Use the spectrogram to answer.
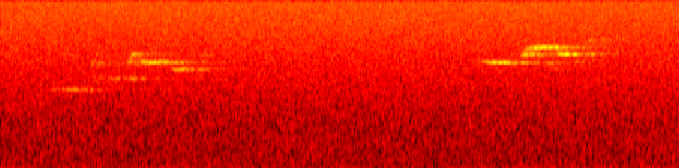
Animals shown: Hermit Thrush (Catharus guttatus)

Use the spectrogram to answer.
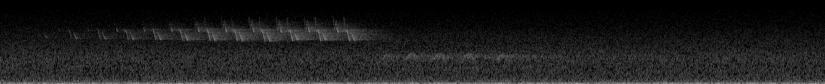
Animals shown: American Crow (Corvus brachyrhynchos)
Ovenbird (Seiurus aurocapilla)

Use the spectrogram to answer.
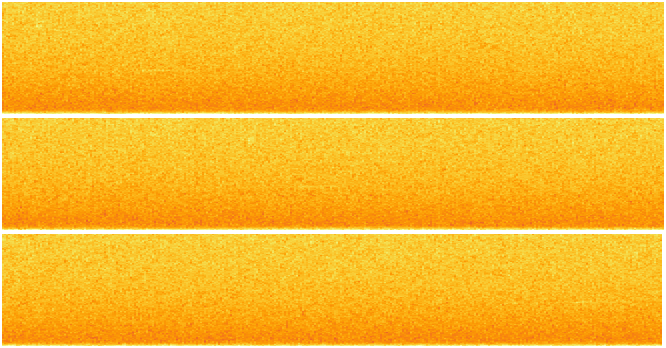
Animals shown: Black-throated Green Warbler (Setophaga virens)

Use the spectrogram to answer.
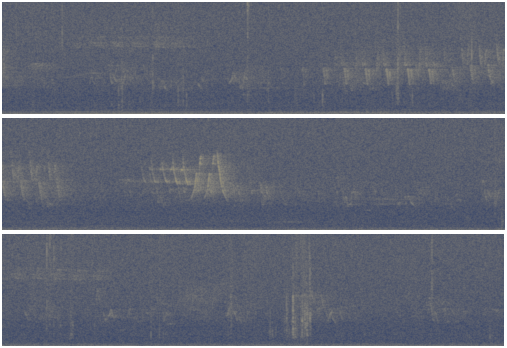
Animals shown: Black-and-white Warbler (Mniotilta varia)
Chestnut-sided Warbler (Setophaga pensylvanica)
Ovenbird (Seiurus aurocapilla)

